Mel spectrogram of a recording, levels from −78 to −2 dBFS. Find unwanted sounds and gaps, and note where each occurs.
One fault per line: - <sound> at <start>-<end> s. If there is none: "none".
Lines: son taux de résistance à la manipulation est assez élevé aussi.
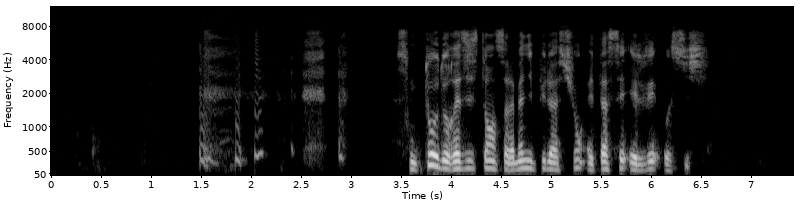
- laugh at 1.5-3.0 s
